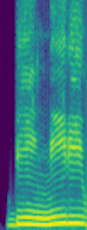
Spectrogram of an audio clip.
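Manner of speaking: ordinary talk, nothing marked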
